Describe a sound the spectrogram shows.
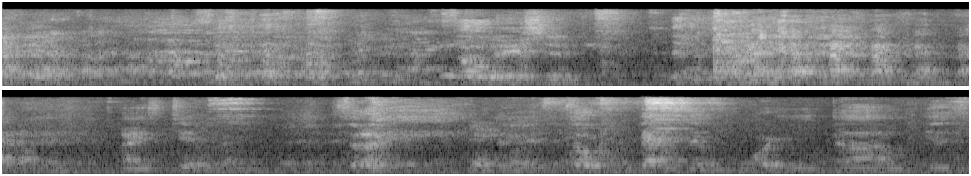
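A man speaks steadily in a room with a slight echo.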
